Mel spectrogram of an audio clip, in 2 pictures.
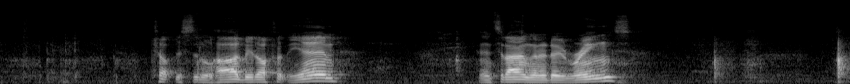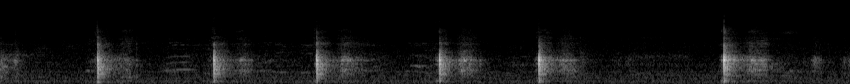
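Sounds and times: knife chopping on cutting board: 7.1 - 7.6, 8.4 - 8.7, 9.4 - 9.9, 10.6 - 11.0, 11.6 - 12.1, 12.8 - 14.4, 15.7 - 16.2.

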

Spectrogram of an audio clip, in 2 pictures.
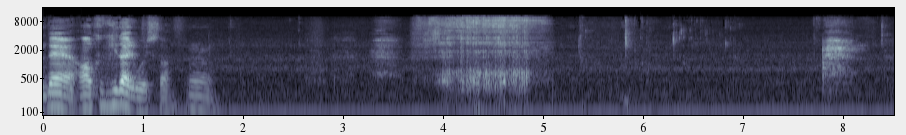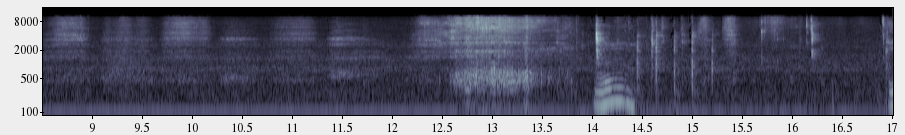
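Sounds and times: low electrical hum: 0.0 - 17.0
soft breathing: 2.6 - 3.8, 7.8 - 12.5
person slurping noodles: 3.8 - 5.1, 12.4 - 13.8.

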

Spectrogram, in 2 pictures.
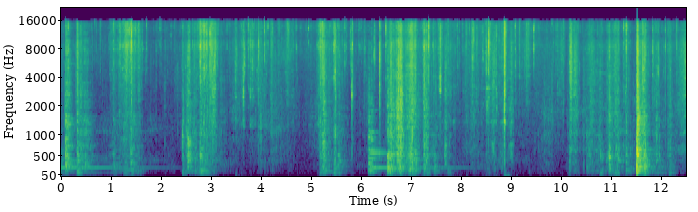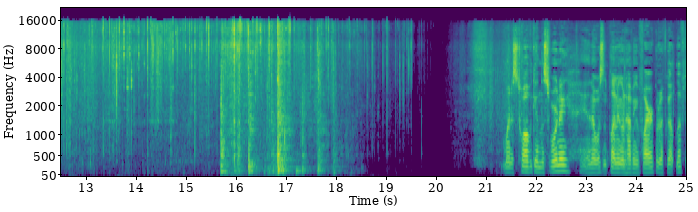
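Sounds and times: logs knocking in stove: 0.0 - 1.8, 15.2 - 18.2
wood fire crackling and popping: 0.0 - 19.9.

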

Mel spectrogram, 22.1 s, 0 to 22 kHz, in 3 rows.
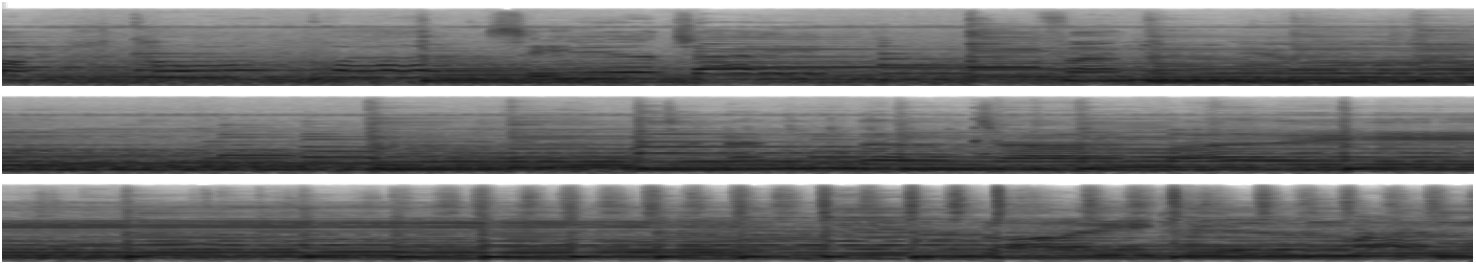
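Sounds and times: acoustic guitars strummed and picked: 0.0 - 22.0
men singing: 0.0 - 22.0.

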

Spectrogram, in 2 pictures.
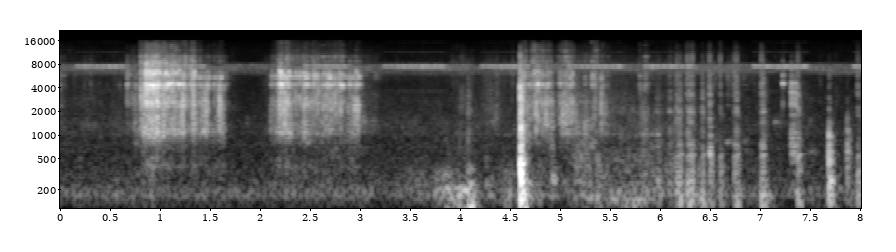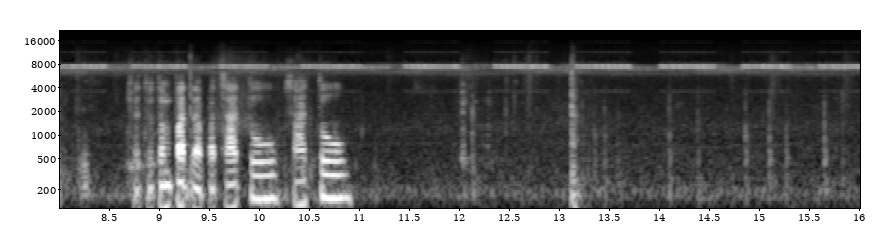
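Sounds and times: faint high insect drone: 0.0 - 16.0
crinkling: 0.6 - 3.1.

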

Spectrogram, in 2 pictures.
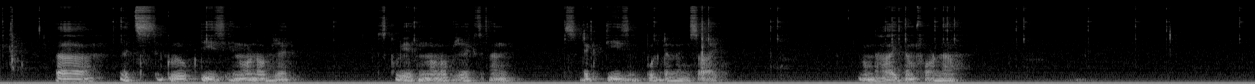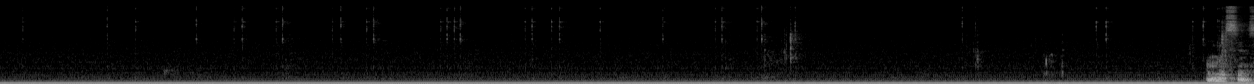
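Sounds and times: low electrical hum: 0.0 - 25.0
computer mouse clicking: 6.5 - 7.9, 8.9 - 11.8, 13.6 - 18.6, 19.2 - 20.6, 22.2 - 22.4, 23.0 - 23.7.

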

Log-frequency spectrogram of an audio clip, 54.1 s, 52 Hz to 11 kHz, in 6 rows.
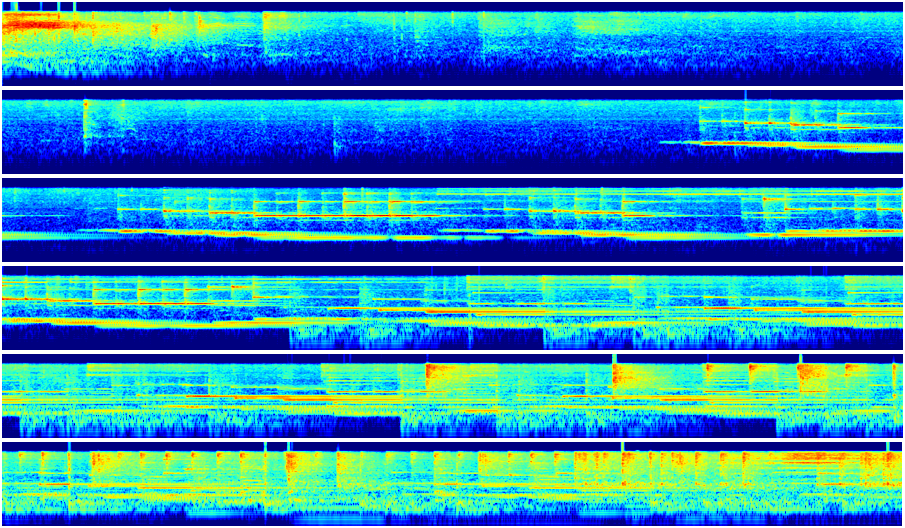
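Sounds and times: mallet percussion music: 15.6 - 54.0.

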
